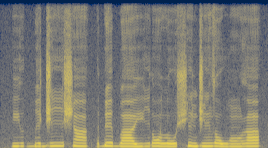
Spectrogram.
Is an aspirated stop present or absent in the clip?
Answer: absent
